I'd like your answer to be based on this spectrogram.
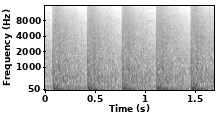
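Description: Five sharp pistol shots ring out in GTA 5, evenly spaced about every third of a second, loud and close with no talk over them.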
